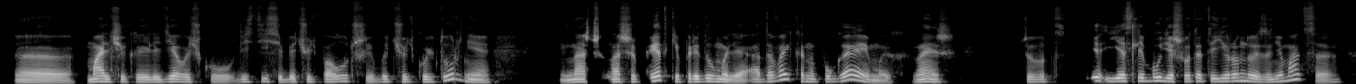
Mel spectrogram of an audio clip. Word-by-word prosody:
э, 100 -2 +3
мальчика 120 -3 +2
или 110 +1 +2
девочку 110 -5 -1
вести 120 +6 -7
себя 120 -4 -2
чуть 115 +1 -7
получше 120 0 -1
и - - -1
быть 120 +4 -4
чуть 120 -2 -4
культурнее. 120 - -1 0.7
Наши 120 +5 +2
наши 120 +1 0
предки 165 +1 +2
придумали: 125 -4 +2
"А 115 +3 0
давай-ка 150 - -1
напугаем 130 - 0
их, 85 -1 -8
знаешь, 115 +1 0 0.6
что 115 -1 -4
вот, 120 0 -8 0.3
е 335 - +3
если 150 +2 +2
будешь 150 -3 +1
вот 140 +1 -1
этой 145 -2 0
ерундой 150 -1 +2
заниматься, 115 - -3
120 Hz, 135 wpm, -23 LUFS, 110-140 Hz, 0.7 s, э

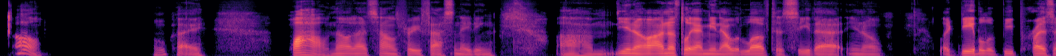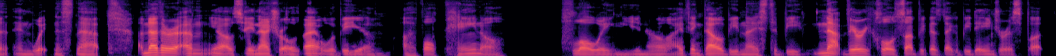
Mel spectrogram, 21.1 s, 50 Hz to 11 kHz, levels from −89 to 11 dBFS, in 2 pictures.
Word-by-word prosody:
Oh. - - 0 1.1
Okay. 95 +2 -7 0.9
Wow. 80 +1 +7
No, 105 +1 -2
that 105 0 -2
sounds 105 -3 -1
pretty 95 - -4
fascinating. 90 -1 -3 0.6
Um, 90 -1 -7
you 115 -1 +3
know, 100 -3 +5
honestly, 100 0 +7
I 95 - +7
mean, 95 -1 +1
I 90 - +4
would 95 -2 -1
love 95 +2 +2
to 95 - -7
see 100 +3 +2
that, 90 -3 0
you 100 -1 -10
know, 90 -1 -8 0.6
like, - - -5
be 115 -1 +8
able 100 -3 +4
to - - -21
be 110 -1 -2
present 105 -2 +1
and 90 -1 -10
witness - - -6
that. - - -3 0.4
Another, 130 0 +6
um, 105 -2 0
you 120 - -5
know, 105 - +1
I - - +2
would 100 - -4
say 100 - +1
natural 100 -3 +1
event 105 -2 +3
would 90 0 -8
be, 90 -1 -3
um, 90 +5 -14 0.2
a 90 -1 -10
volcano 95 -3 -6 0.6
flowing, 85 -5 -3
you 90 +1 -11
know, 90 +1 -9
I 100 +4 -7
think 105 -2 -6
that 100 - +5
would 100 0 -1
be 85 - -6
nice 85 0 -4
to - - -12
be 85 -1 -10
not - - +4
very - - +1
close-up - - -2
because - - -8
that - - -7
could - - -22
be - - -10
dangerous, 90 -1 -4
but - - -8
95 Hz, 185 wpm, -26 LUFS, 90-100 Hz, 1.1 s, be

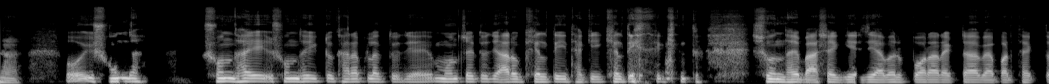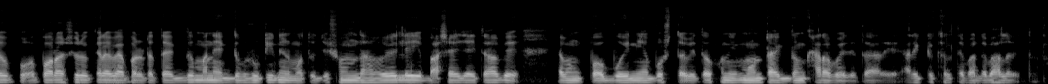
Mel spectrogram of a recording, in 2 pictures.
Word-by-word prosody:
হ্যাঁ, 95 -4 -2 0.6
ওই 90 - +4 0.2
সন্ধ্যা 140 0 +6 0.8
সন্ধ্যায় 140 0 +7 0.2
সন্ধ্যায় 140 0 +6
একটু 140 +1 -3
খারাপ 130 +1 +1
লাগতো 125 -1 -1
যে - - 0 0.3
মন 130 0 +5
চাইতো 135 0 +1
যে - - +2
আরো 125 +1 +5
খেলতেই 125 +1 +3
থাকি, 115 +1 -2
খেলতেই 125 0 +4
থাকি। 135 - -5
কিন্তু 135 -1 -4 0.6
সন্ধ্যায় 120 -3 +6
বাসায় 105 +2 +3
গিয়ে 115 0 +2
যে 115 - +2
আবার 110 +1 +1 0.2
পড়ার 110 -1 +3
একটা 105 +2 -3 0.2
ব্যাপার 105 0 0
থাকতো। 105 0 -5 0.2
প - - -56 0.2
পড়া 105 0 0
শুরু 105 -1 -2
করার 100 -1 -2
ব্যাপারটা 95 -1 -4
তো - - -7
একদম 100 +2 -5 0.2
একদম 95 +1 -5
রুটিনের 100 +1 -4
মতো 90 - -10
যে 95 - -9
সন্ধ্যা 100 -1 -3
হইলেই 100 +1 0
বাসায় 95 0 -4
যাইতে 95 -1 -5
হবে 100 0 -3 0.5
এবং 95 0 -3 0.2
প - - -29 0.2
বই 95 0 0
নিয়ে 95 0 -3
বসতে 95 - -7
হবে। 90 - -4
তখনই 95 0 -4
মনটা 95 0 -2
একদম 90 +1 -4
খারাপ 95 -2 -4
হয়ে - - -6
যেত। - - -17
আর - - -12 0.3
আরেকটু - - -10
খেলতে - - -12
পারলে 95 0 -6
ভালো 95 0 -5
হইতো। - - -25
105 Hz, 175 wpm, -21 LUFS, 95-125 Hz, 0.8 s, সন্ধ্যায়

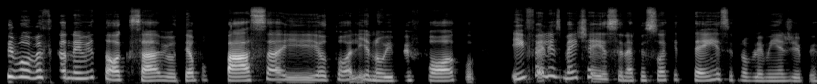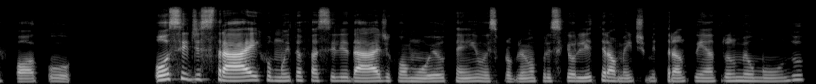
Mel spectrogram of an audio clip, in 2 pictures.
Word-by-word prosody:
Tem 355 - +6
momentos 330 -1 +1
que 320 - -1
eu - - +1
nem 280 -1 +1
me 285 +4 -3
toco, 215 -9 +2
sabe? 180 +1 +4
O 170 - -4
tempo 180 +3 -3
passa 180 - +7
e 105 -1 -5
eu 205 - -2
tô 205 +2 -9
ali 215 - -3
no 180 -3 -2
hiperfoco. 175 +1 -1 0.4
Infelizmente 310 -1 -2
é - - -2
isso, 120 -2 -2
né? - - -2
A - - -5
pessoa 195 +2 -3
que 220 +2 -17
tem 185 +3 0
esse 235 -4 -7
probleminha 165 -3 -7
de 165 -1 -8
hiperfoco, 140 -3 -7 0.8
ou 205 +5 +5
se 250 +3 +4
distrai 195 -5 +7
com 195 -1 -9
muita 175 +2 -7
facilidade, 165 -3 0
como 150 -2 -6
eu 150 +1 -5
tenho 150 0 -7
esse 140 0 -3
problema. 140 +1 -9
Por 155 - -14
isso 150 - -2
que - - -12
eu 160 - -3
literalmente 155 -2 -4
me 155 - -14
tranco 155 0 -5
e 155 - -6
entro 150 +3 -7
no 165 - -7
meu 165 -2 -6
mundo, 155 +7 -10
170 Hz, 190 wpm, -23 LUFS, 155-200 Hz, 0.8 s, passa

